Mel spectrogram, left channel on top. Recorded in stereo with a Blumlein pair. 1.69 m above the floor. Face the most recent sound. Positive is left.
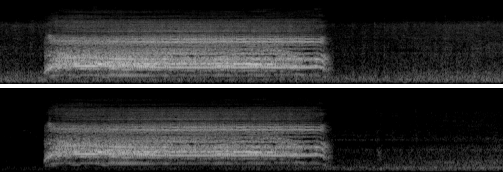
turn(degrees=10)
